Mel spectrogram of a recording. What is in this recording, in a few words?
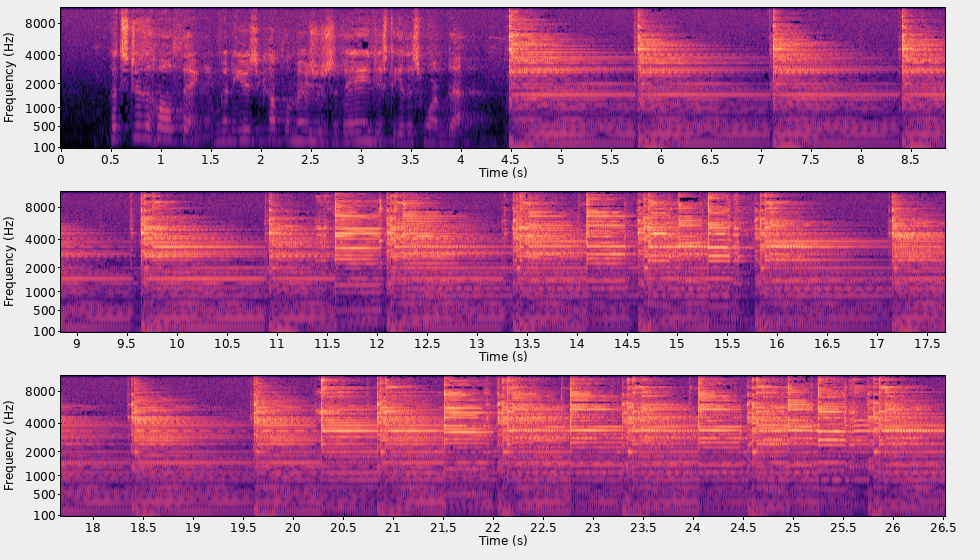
DRUMMER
